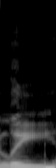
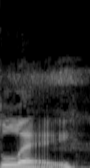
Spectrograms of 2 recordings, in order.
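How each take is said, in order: First: The vowel rhymes with see. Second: The vowel rhymes with day. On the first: This is how the speaker and father say the name. "And I say Lee, and my dad says Lee" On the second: This is how the mother says the name. "she goes, it's like Slay. So she says Lay"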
